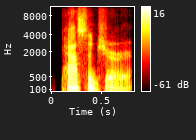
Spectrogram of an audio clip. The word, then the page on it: passenger: American English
